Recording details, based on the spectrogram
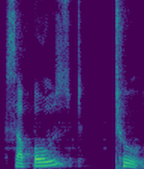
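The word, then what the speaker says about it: supposed to: ওকে সবাই পারবেন তাহলে ইনশআল্লাহ তৃতীয় নাম্বার শব্দের উচ্চারণটা সাপোজড টু সাপোজড টু ওকে তাহলে আমরা বুঝলাম এটার উচ্চারণ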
